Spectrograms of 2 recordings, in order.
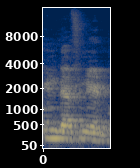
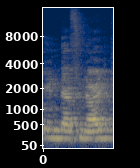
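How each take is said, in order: First: इंडेफिनिट ending roughly like "nate" or "net"; last syllable of इंडेफिनिट with an "e" sound, not "ite"; majority pronunciation. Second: इंडेफिनाइट ending in "ite" as in "night"; last syllable of इंडेफिनाइट rhymes with "kite"; some people's pronunciation. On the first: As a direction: say इंडेफिनिट without any "eye" vowel. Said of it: "बहुत से लोग इंडेफिनिट बोलते हैं". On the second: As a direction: give इंडेफिनाइट an "eye" vowel at the end. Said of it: "कुछ लोग इंडेफिनाइट कहते हैं". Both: Shown as a demonstration.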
